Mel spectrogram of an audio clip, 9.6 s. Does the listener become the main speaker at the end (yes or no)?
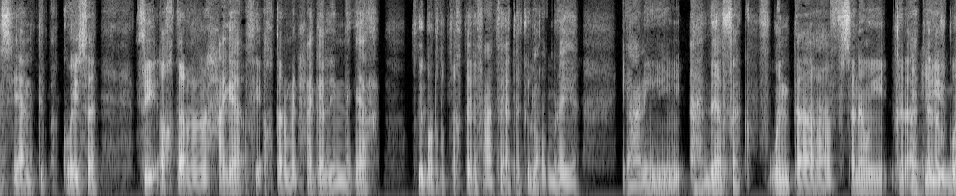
no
